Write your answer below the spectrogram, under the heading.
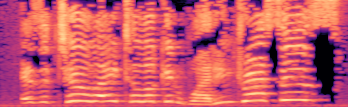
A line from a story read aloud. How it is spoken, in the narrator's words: Jenna shouts in embarrassed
